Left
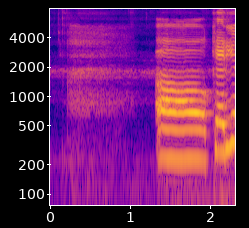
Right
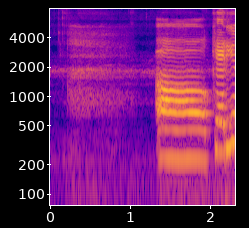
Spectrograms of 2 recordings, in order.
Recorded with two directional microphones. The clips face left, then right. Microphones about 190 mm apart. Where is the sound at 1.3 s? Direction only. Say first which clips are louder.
Left 4 dB; 35° left (ahead or behind).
